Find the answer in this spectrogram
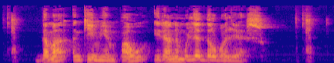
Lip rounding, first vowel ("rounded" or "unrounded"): unrounded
